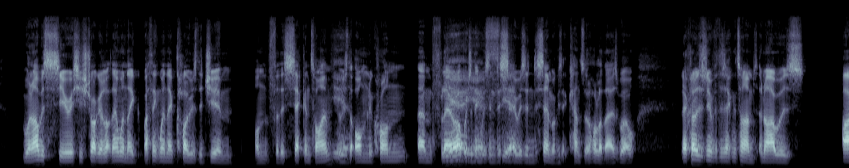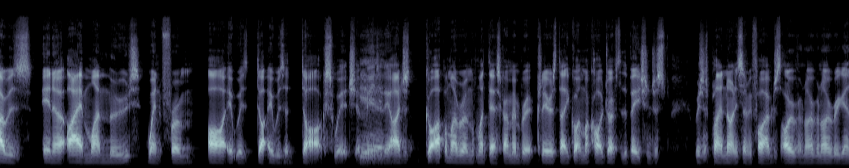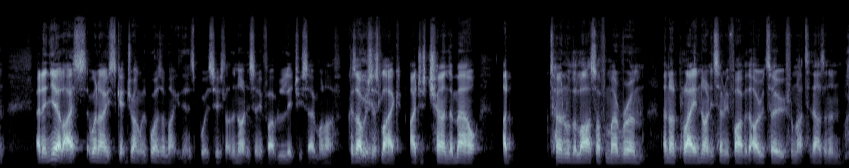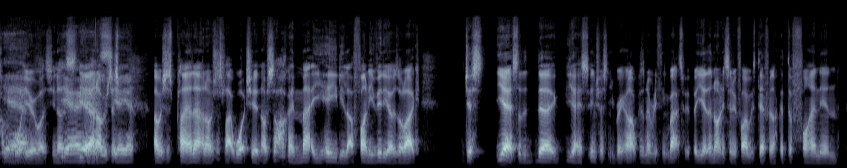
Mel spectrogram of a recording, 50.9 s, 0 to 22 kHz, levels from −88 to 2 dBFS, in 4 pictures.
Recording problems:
thin; very; fading below 400 Hz

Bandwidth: 14.5 kHz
